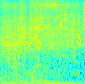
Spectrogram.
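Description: An Incendio fire spell blasts out in Hogwarts Legacy, a loud, booming roar of flame with a deep rumbling body that fills the whole short moment.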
